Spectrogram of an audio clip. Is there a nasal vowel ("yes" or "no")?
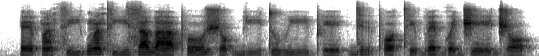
yes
